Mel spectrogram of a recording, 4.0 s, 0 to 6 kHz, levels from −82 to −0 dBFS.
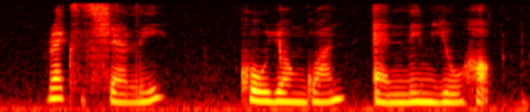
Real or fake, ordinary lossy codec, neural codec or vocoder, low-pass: real; none; none; 5.4 kHz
